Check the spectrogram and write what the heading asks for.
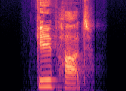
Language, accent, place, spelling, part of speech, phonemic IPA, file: German, Germany, Berlin, Gilbhart, noun, /ˈɡɪlphaʁt/, De-Gilbhart.ogg
- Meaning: October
